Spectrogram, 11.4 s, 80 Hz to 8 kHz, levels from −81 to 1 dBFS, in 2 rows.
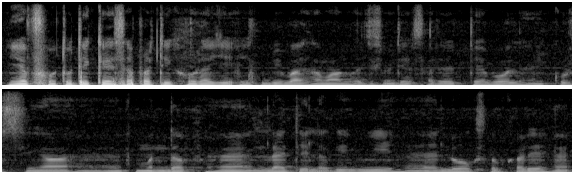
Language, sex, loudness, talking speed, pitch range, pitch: Bhojpuri, male, -27 LUFS, 165 wpm, 105-115 Hz, 110 Hz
